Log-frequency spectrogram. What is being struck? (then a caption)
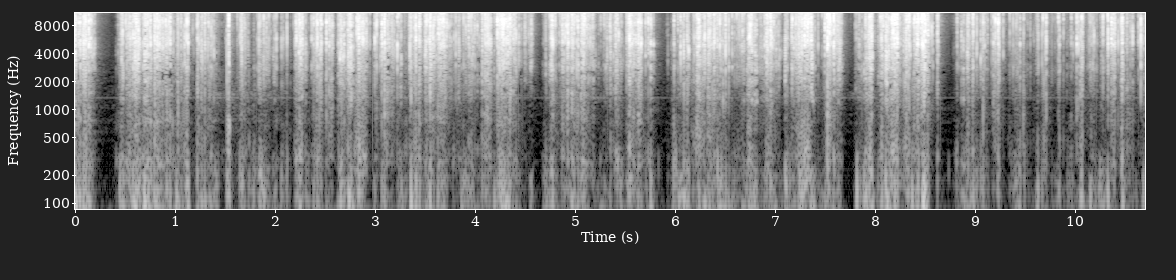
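Plastic velcro hair roller. Long nails scratch the outer velcro of a large, hollow pink plastic velcro hair roller held facing the camera. The sound is a dense, crackly rasping with bright, hissy texture and a low rumble underneath. It runs almost continuously, broken by a few brief silent pauses.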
